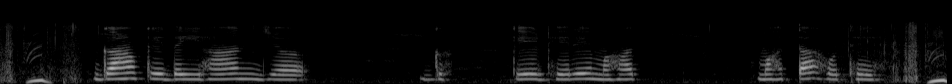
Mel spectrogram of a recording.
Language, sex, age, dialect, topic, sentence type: Chhattisgarhi, female, 18-24, Northern/Bhandar, agriculture, statement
